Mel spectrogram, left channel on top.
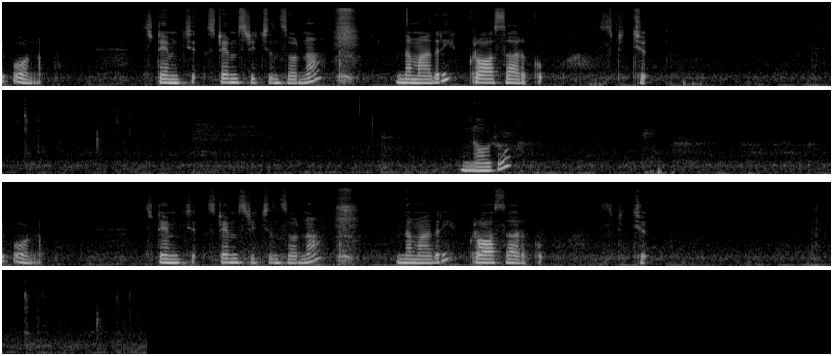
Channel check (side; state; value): right; drops out; at 9.8 s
